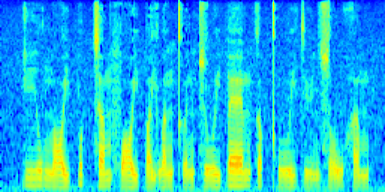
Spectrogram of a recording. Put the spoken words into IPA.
k iː˧ w n̪ ɔː˨ j p ʊ˥ k̚ s ɐ˨˧ m f ɔː˨ j p ɐ˨˩ j w ɐ˧ ŋ kʰ ɵ˨˥ n t͡s uː˧ j p ɛː˥ m k ɐ˧ p̚ kʰ uː˨ j t̪ yː˨˩ n s o˨˥ w h ɐ˧ m

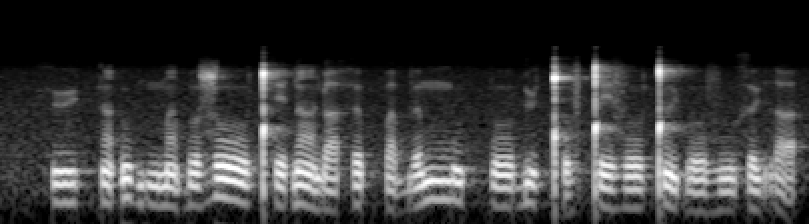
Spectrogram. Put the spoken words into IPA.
h ʉː y̯ kː ã ʔ u b mː ã ɓ o ɮ oː ǃʰ e ɗ ã ɠ a h ə pː a b ə mː u pː oː ɠ ʉ ǃʼ o v ǃ e v oː ǃ ə̃ y̯ ɓ oː v uː x ə y̯ r a

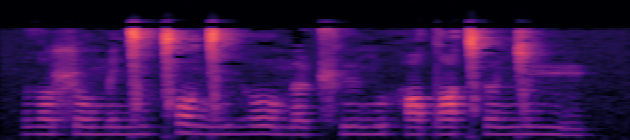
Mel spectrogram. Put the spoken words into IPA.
ðˤ ø ʂ o m e ŋ͡ǀ i ǀʰ ɔ ŋ͡ǀ i ɦ o m œ ʈ͡ʂʰ ʉ ŋ u h o dˤ i ǀʰ ɵ ŋ͡ǀ y

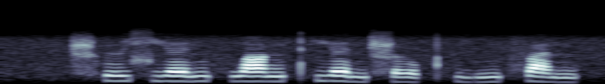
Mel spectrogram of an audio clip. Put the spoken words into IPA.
ʈ͡ʂʰ ɻ̩˦ ɕ j ɛ˦ n f w ɑ˦ ŋ t̪ʰ j ɛ˥˨ n ʂ ɤ˨˦ t̪ʰ i˨˦ ŋ f a˥˨ n

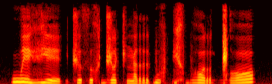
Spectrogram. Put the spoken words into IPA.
w e vʲ e | t͡ʃ ʊ θ ʊ x d͡ʒ ɔ t͡ʃ ŋ a r ɓ u x pʲ ə x bʱ ɔ r ɡ͡ǁ ɔ

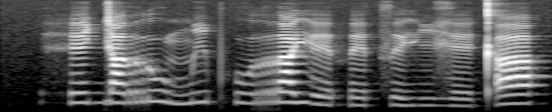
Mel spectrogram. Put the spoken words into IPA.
h e˧ ɟ a˧ r u˦˨ m i˦ pʰ u˧ r a˦ j e˨ θ e˨ t͡s ɪ˨ j i˨ ɣ e˨ kʼ a˦

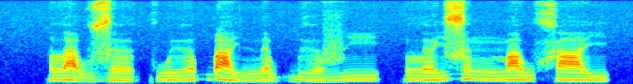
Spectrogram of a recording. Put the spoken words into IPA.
l a̰˧˨ w z əː˨˩ k w ɨ˨˦ ə̯ ɓ a˨˩ j n ɛ̰˧˨ w ɓ ɨ˨˩ ə̯ v i˧ | l ə˨˦ j z ə˧ n m a˧ w x a˧ j

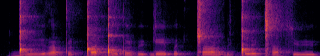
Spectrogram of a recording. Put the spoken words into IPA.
ɡ͡ǃ ɨː ð ã p t ẽ p ǃ a ɡ͡ǃ o t ẽ p ʉ ʔ ɡ eː p ɘ ʔ ǁ ã ɡ͡b ɘ ǃ ɘː ǀʰ ã ʔ s ʉ

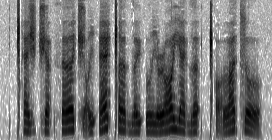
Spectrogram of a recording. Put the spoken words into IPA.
ǁʰ ɛ ʒ t͡ʃ œ ʔ θ əː t͡ʃ ɔ̰ i̯ ʔ ɛ ǁ əː ɡ ə y̯ ʔ u i̯ ɹ ɔ j ɛ ɡ ə ʔ ǁʰ ɔ̰ lˠ ə t͡s o

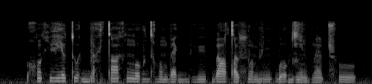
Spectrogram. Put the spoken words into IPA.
χʷ ĩ x vʲ æ tʷ æ ɡ b i x tˤ ẽ x ŋ o ɡ dʱ õ b æ ɡ bʱ y ɓ ɯ w tˤ o sʷ ɑ̃ b y n ɓ o ɡ ʑ ẽ d b æ̃ ʈ͡ʂʰ u

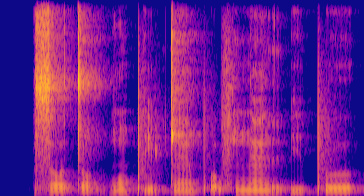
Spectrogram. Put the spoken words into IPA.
z ɔ˨ t ɔ˩ ɡ b ɔ̃˦ pʼ ḭ˥ ʈ æ̃˨ pʼ ɔ̰˦ f n æ̃˦ r ʔ i˩ pʼ ʊ˦

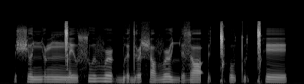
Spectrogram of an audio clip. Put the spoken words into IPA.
ʃ ə ɲ ə˞ ŋ ŋ͡ǀ e sʷ e v ə˞ ɡ͡b ə d ə˞ ɬ ɒ v ə˞ ʎ ə z ɒ ʔ ə ǀʰ o tʷ ə ǀʰ e

